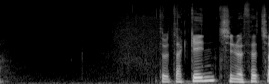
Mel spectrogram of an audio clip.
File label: "gynt", Welsh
